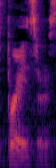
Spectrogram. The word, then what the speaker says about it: brazier: Brazier? Yeah, and I I thought suck it at was- English, so I never fucking know if I just- people are pronouncing shit Okay. right. So it's braziers then, right?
